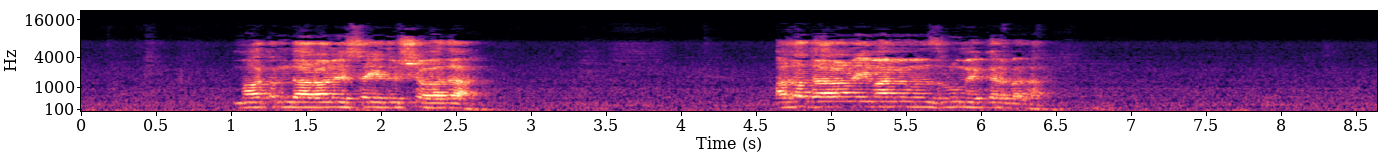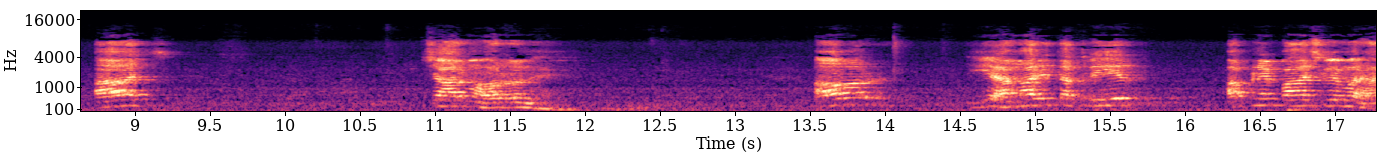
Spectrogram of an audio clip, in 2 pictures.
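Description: A man speaks slowly and emotively through a microphone and loudspeakers, in phrases with pauses, in a reverberant hall.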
